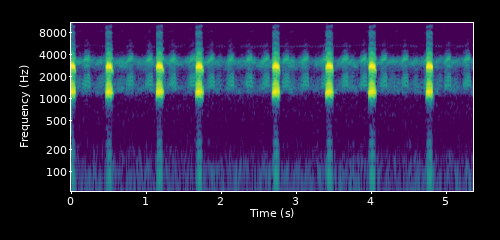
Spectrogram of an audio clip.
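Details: Fejervarya kawamurai in rice paddies of Itoshima, Fukuoka, Japan, repeating short harsh croaks roughly every half second to second, eight in a row, with a dense high-pitched frog chorus behind.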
